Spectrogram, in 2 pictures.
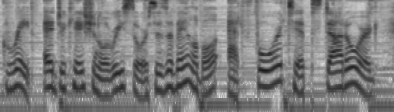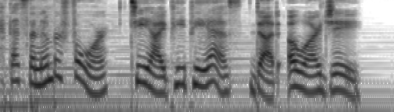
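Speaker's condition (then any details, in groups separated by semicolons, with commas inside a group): No condition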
